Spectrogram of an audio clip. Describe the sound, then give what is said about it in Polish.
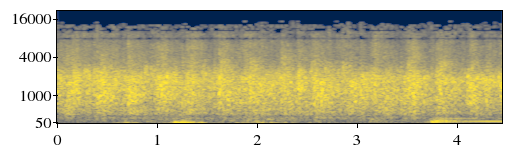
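Warm, sustained applause from a concert audience greeting a saxophonist onstage, a continuous dense patter of clapping that holds an even loudness throughout. “Proszę o jeszcze gorętsze oklaski.”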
